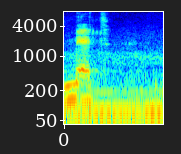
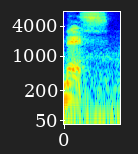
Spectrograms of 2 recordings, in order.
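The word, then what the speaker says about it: מת: That word is met. This the modern Israeli pronunciation. Emes and mes would be the Ashkenazi pronunciation.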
